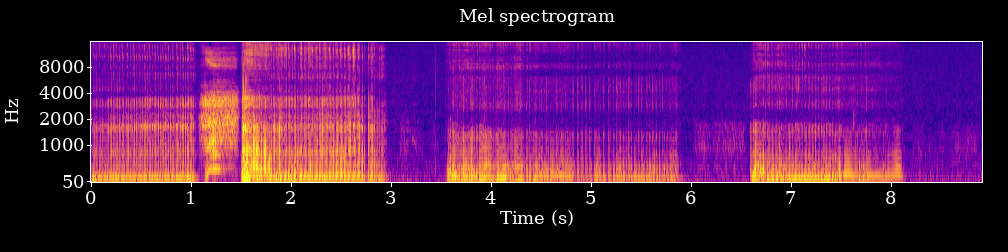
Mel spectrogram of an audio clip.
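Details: Pet dog indoors making funny growling noises: three long, rough, low rumbling growls of about two seconds each, separated by short quiet pauses, some ending in a slightly rising whine-like tone.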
